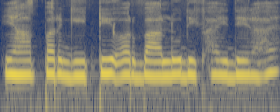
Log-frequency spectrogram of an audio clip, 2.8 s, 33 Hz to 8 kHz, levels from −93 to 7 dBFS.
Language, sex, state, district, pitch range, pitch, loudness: Hindi, female, Jharkhand, Deoghar, 200-210 Hz, 205 Hz, -12 LUFS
